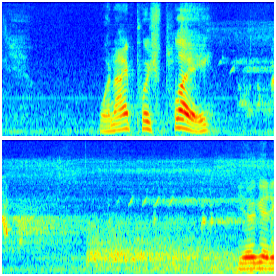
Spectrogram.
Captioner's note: animal sounds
